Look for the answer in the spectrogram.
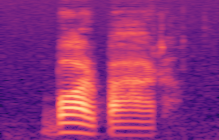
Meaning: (adjective) barbarian, barbaric; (noun) barbarian
- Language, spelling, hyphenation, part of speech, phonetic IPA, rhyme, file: Hungarian, barbár, bar‧bár, adjective / noun, [ˈbɒrbaːr], -aːr, Hu-barbár.ogg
